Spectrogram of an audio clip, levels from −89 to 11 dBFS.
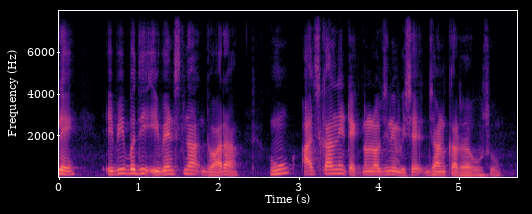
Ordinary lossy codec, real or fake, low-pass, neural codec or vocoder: none; real; none; none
